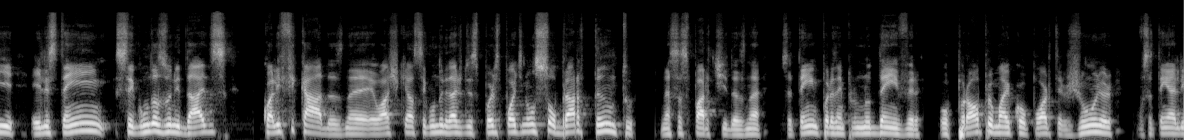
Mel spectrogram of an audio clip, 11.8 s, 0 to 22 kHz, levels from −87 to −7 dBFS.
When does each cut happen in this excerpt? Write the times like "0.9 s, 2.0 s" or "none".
none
